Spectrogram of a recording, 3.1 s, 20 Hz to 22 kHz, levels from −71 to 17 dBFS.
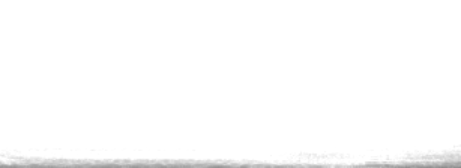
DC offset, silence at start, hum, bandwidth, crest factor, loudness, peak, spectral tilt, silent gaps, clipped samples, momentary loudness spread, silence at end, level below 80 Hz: under 0.1%; 0 s; none; 8 kHz; 14 dB; -42 LUFS; -26 dBFS; -9.5 dB/octave; none; under 0.1%; 10 LU; 0 s; -72 dBFS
